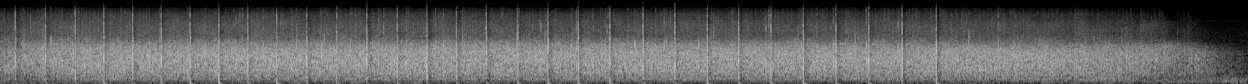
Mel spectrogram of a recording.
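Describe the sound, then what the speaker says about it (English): Sustained audience applause fills a State of the State address hall, a dense steady wash of clapping that holds at full strength before tapering off at the end. "They all deserve a round of applause."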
